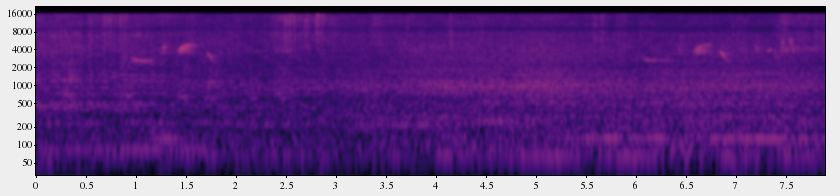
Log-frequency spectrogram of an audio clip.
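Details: Early-spring bumblebee among snowdrops and primroses, giving a continuous deep humming drone whose pitch wavers slightly as it flies, while short, sharp bird calls ring out now and then overhead.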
